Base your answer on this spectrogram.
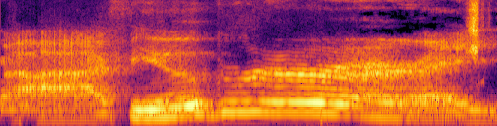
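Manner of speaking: word great stretched out long, mascot-like. Echoing the other speaker's answer: Tony the Tiger voice. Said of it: "I heard Tony going".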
